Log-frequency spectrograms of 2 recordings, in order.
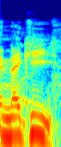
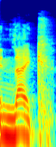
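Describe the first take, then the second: First: It is said the way Americans usually say it. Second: It is said the way people in England say it. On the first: "They don't say Nike" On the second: "They say Nike"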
